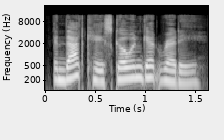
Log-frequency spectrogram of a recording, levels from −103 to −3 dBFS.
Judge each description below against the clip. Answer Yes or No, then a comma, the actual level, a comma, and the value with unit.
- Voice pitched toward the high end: Yes, high, 205 Hz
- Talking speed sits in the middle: No, fast, 260 wpm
